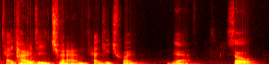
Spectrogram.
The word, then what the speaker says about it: Tai Chi Chuan: One of the three complete systems along with Tai Chi Quan. Do I say it right? Tai Chi Chuan.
